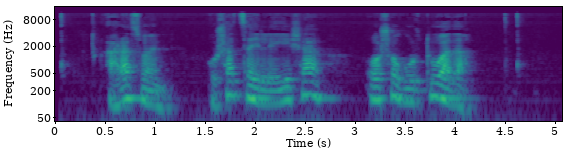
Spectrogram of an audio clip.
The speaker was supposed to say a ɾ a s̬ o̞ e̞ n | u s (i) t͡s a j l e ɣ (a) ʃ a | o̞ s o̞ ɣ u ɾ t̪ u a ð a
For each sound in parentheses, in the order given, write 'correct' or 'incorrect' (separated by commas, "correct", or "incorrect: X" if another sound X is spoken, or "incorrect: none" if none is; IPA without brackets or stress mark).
incorrect: a, incorrect: i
